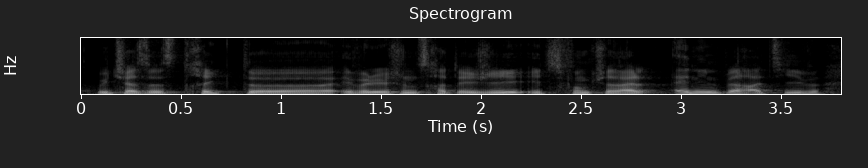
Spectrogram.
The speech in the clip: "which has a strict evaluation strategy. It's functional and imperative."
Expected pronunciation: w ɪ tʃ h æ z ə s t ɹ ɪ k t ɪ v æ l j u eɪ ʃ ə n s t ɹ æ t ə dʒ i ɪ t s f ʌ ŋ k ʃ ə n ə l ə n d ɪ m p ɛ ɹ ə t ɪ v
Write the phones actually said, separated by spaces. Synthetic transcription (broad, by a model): w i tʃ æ z ə s t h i k t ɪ v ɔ l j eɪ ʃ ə n s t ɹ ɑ t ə ʒ i ɪ t s f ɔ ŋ k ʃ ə n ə l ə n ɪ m p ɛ ɹ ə t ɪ v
